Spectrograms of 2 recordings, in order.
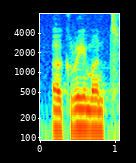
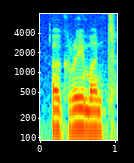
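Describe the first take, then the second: The two takes are said the same way.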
